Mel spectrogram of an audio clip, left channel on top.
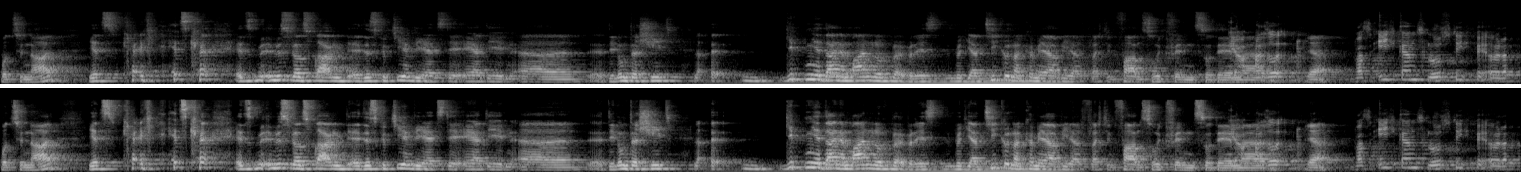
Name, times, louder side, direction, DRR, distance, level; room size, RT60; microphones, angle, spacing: voice 1, 0.0-12.8 13.1-13.4, right 2 dB, 75° right, 1.2 m, -24 dB
sound 1, 6.8-11.6, equal, 60° left, 2.1 m, -38 dB
voice 2, 12.3-13.1 13.5-15.1, equal, 5° left, 2.3 m, -29 dB
30.0 x 24.5 x 7.9 m
head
